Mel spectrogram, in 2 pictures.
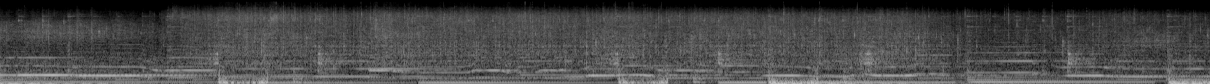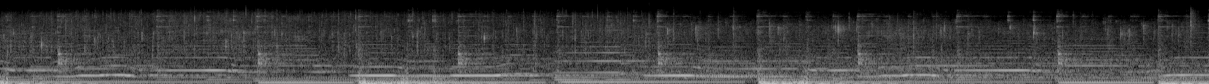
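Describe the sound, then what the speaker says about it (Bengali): Potato pieces fry in a pan with a continuous close crackling sizzle that lasts throughout, partly under tonal background music. "পটলের টুকরো ফ্রাই হয়ে গেলে আমরা আলুর টুকরোগুলো একইভাবে ফ্রাই করে নেব"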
